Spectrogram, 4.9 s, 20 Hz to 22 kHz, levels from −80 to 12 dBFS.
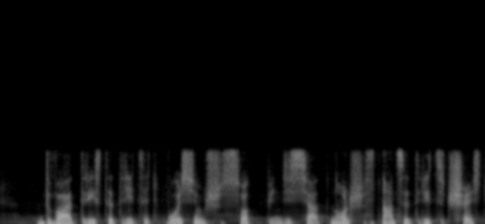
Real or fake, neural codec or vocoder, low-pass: fake; codec, 24 kHz, 0.9 kbps, DualCodec; 7.2 kHz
